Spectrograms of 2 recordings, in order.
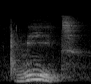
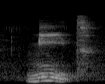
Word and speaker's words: meat: vino blanco vino tinto meat es carne en sentido genérico meat meat Cuando vean en inglés la combinación de letras e a sepan que se lee se pronuncia como una I larga del español Meet sí me del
